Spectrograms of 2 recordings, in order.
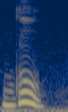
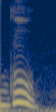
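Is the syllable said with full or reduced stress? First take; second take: reduced; reduced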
